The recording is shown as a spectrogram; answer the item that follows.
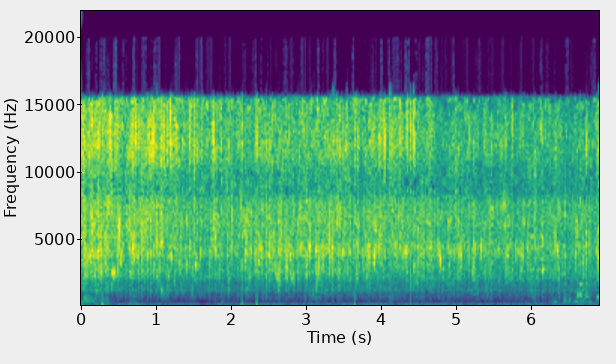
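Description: Sliced onions frying in a pan for a greens curry, a loud, dense, continuous sizzle with a few faint clicks of stirring.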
